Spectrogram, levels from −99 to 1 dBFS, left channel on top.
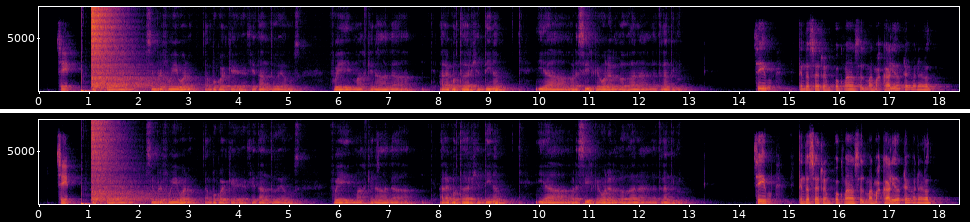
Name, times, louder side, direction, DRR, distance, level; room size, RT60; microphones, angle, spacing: sound 1, 0.9-3.1 6.5-6.6, left 9 dB, 30° left, 0.6 m, -35 dB
voice 1, 1.0-5.1 5.9-7.4 8.0-9.2 9.9-12.9, equal, 5° right, 3 dB, 1.3 m, -42 dB
voice 2, 14.3-14.8 15.2-17.8, right 3 dB, 65° right, 14 dB, 0.6 m, -40 dB
18.5 x 12.0 x 5.8 m, 1.1 s
head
